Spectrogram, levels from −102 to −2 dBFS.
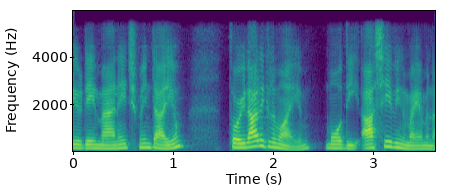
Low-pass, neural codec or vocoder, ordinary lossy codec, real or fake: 5.4 kHz; codec, 16 kHz, 0.3 kbps, FocalCodec; none; fake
